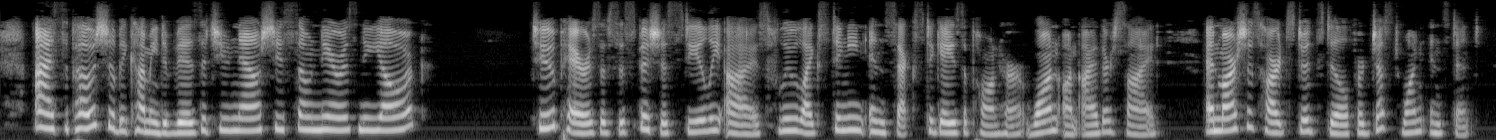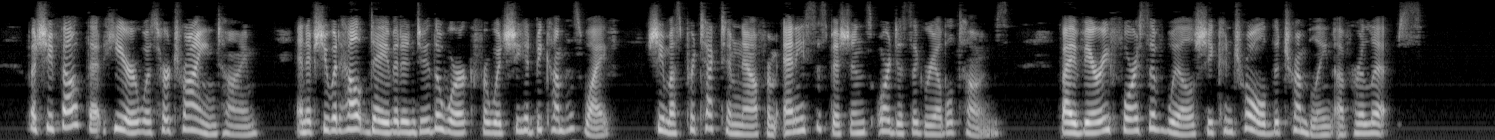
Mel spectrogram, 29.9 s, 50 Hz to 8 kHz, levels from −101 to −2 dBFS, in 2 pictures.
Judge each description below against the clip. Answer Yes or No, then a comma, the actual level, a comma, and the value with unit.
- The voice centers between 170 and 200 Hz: No, high, 225 Hz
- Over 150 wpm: Yes, average, 180 wpm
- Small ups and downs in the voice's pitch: No, average, 4.4 semitones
